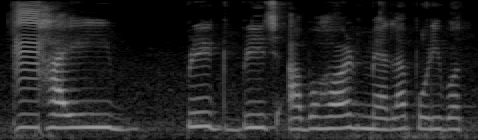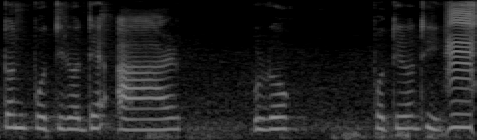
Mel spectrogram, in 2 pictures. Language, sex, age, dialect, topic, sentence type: Bengali, female, 18-24, Rajbangshi, agriculture, statement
